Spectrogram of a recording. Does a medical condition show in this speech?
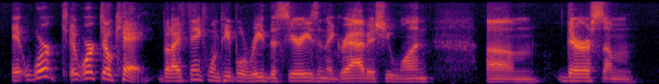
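No.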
